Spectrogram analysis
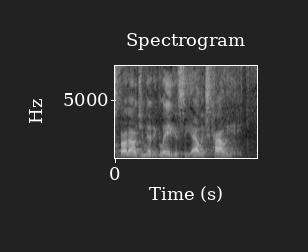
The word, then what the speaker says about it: Collier: our genetic legacy, Alex Collier. I call them Collier instead of Collier because, I'm from Louisiana, and so when you hear IER, you think of yay, which is how it's pronounced in French.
